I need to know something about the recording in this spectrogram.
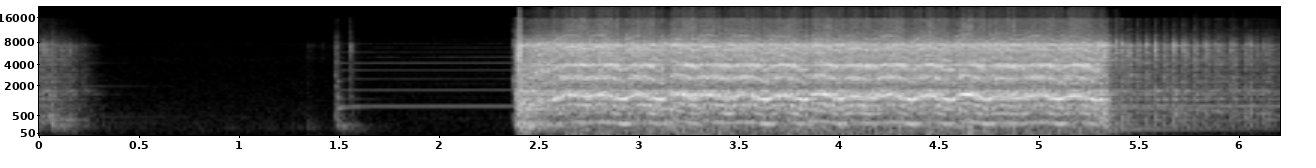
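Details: Toyota MR2 AW11, start attempt after new fuel pump: about three seconds of even starter cranking, engine never catches; cranks, no start, cause unconfirmed, spark to be checked, possible grinding noise after attempt.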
